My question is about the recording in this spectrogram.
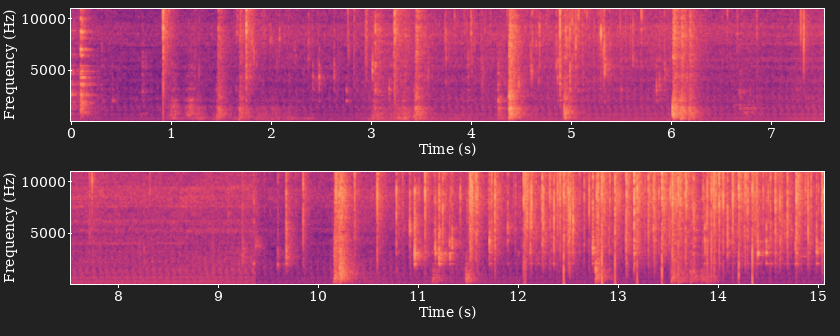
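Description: Mustard seeds crackling in hot mustard oil in a frying pan: scattered pops at first, coming thick and fast near the end as the seeds start to splutter. A few louder knocks stand out over a steady low hum.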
